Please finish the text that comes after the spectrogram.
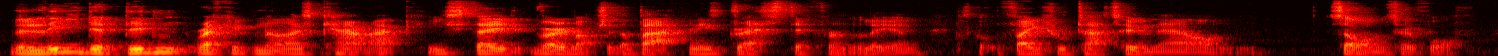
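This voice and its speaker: Bright, forceful man telling game stories. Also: on the low side, brisk. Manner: rambling, emphatic, acts out quoted remarks. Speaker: game master recapping a session. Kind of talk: animated casual storytelling of a tabletop roleplay session. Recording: echoey, reverberant room.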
